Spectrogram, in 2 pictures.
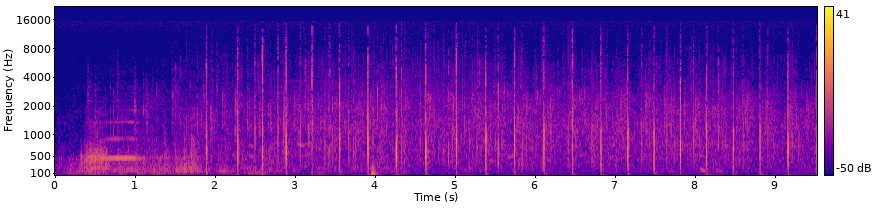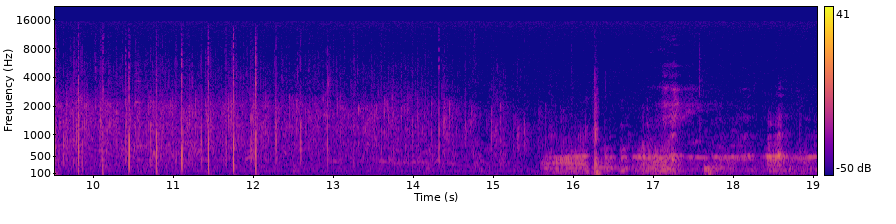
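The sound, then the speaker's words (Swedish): An audience at a meeting stands and applauds performers as they pack up their instruments and leave, for about fifteen seconds, a dense rattle of many hands clapping with sharp individual claps standing out, before the applause stops and a low murmur remains. “Då tycker jag vi kan vara så att en konsertpublik brukar just ställa sig upp och applådera.”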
